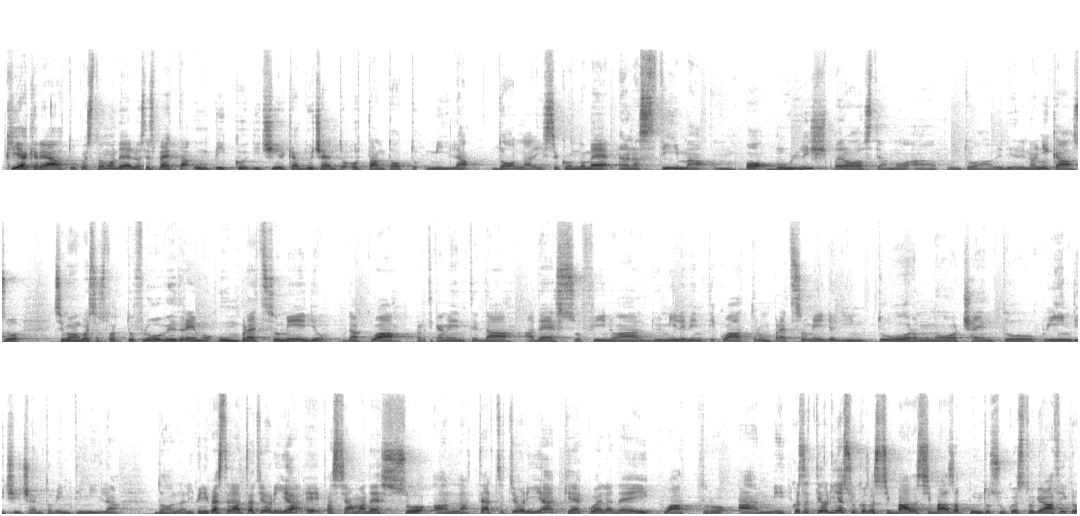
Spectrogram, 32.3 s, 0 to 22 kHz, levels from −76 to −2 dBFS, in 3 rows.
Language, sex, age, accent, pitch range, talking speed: Italian, male, 20-39, native, 125-170 Hz, 155 wpm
